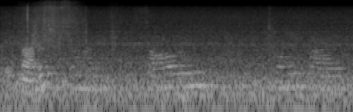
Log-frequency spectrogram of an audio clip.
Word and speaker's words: Psalm: The following prayer is based on Remember that P is silent in this book of the Bible. The following prayer is Got it. based on Psalm 25.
